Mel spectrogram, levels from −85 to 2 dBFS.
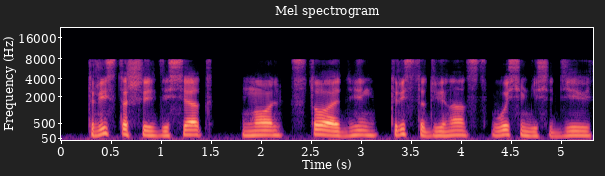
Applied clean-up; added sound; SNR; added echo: neural diffusion model UNIVERSE++.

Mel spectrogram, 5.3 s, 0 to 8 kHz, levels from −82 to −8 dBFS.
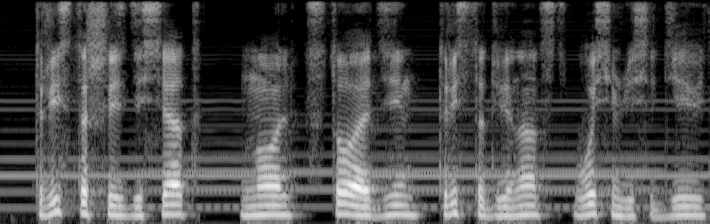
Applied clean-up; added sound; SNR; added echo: none; Brass instrument + Wind instrument, woodwind instrument; 18 dB; none.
